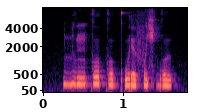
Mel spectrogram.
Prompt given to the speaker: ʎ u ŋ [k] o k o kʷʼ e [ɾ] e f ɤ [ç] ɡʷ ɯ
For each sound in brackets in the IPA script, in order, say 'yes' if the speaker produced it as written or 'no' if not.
yes, yes, yes

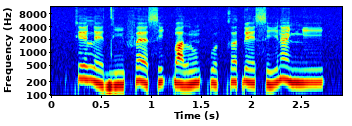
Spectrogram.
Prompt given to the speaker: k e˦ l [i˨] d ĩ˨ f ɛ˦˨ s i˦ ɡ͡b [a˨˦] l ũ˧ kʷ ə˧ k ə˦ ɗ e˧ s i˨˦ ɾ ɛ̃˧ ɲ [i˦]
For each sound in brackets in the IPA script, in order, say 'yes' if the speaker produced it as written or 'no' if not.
no, no, yes

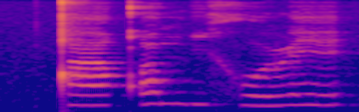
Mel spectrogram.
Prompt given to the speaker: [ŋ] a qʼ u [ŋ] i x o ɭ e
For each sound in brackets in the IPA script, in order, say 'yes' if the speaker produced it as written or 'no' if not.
no, yes

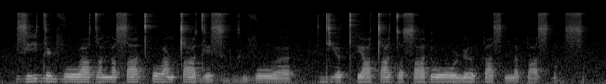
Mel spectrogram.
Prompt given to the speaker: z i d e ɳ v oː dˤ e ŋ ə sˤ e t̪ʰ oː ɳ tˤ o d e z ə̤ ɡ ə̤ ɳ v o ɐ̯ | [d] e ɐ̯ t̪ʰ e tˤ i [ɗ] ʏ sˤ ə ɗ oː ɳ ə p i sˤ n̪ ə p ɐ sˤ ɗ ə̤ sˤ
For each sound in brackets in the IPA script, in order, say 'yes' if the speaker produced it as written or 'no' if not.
no, no

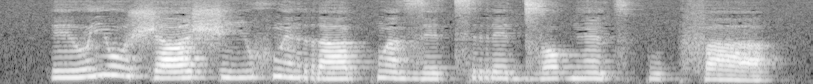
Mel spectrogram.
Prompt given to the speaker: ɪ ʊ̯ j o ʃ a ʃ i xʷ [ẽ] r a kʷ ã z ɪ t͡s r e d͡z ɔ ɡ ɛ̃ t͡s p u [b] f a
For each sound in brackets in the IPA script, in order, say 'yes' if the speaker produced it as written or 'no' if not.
yes, no

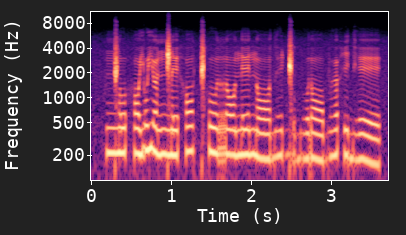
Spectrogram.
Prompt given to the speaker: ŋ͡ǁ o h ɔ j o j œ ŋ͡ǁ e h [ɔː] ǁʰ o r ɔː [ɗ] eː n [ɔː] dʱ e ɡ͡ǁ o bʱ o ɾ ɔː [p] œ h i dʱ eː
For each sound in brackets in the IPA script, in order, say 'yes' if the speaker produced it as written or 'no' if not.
yes, no, yes, no

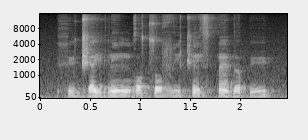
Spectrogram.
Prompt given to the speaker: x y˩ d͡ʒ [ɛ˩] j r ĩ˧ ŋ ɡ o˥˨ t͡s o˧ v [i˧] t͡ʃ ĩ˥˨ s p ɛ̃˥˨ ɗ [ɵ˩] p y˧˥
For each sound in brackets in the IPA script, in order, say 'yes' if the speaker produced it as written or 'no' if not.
yes, yes, no

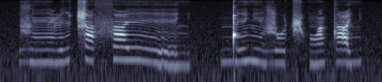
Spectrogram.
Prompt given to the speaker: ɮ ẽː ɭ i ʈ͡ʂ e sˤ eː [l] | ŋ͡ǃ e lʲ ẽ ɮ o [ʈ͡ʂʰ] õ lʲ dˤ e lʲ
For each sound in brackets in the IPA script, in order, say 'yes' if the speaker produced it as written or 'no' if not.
no, yes

